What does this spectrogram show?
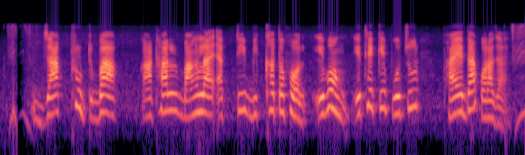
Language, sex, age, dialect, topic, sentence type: Bengali, female, 18-24, Rajbangshi, agriculture, question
